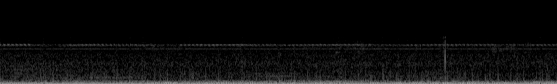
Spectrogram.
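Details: Male Italian tree crickets sing a steady, high, purring trill over a low rumble of distant traffic in Berlin on 24 August 2013.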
